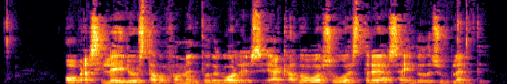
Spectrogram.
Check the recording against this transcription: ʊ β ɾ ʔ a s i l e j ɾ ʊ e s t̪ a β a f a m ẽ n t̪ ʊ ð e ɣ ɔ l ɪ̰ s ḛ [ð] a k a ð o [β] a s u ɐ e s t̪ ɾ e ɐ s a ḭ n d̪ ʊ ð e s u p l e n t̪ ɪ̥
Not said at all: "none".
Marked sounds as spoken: none, w

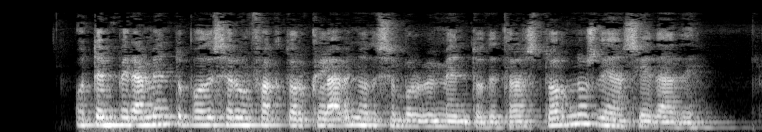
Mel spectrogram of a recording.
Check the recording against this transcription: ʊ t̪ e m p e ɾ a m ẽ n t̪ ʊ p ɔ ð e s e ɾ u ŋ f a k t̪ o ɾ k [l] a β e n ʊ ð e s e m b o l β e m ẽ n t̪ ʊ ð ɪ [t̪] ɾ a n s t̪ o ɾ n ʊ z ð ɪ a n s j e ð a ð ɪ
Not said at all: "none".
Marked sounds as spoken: l, t̪

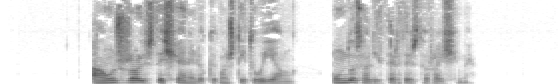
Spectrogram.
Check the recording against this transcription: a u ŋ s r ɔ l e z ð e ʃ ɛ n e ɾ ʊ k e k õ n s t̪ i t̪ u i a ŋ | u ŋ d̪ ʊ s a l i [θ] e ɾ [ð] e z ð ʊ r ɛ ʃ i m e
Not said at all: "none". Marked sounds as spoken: θ, θ

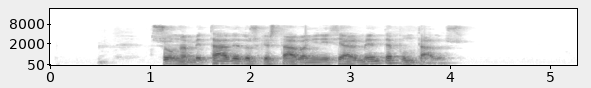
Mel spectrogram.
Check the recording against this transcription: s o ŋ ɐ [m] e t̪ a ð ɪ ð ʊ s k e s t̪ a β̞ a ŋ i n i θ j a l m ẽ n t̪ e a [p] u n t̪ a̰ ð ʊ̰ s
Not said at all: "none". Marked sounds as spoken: m, p

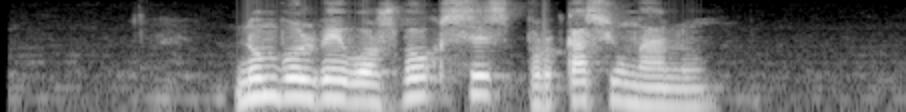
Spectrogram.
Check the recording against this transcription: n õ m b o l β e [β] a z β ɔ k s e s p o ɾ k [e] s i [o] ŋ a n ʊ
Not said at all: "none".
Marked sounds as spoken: w, a, u

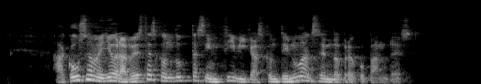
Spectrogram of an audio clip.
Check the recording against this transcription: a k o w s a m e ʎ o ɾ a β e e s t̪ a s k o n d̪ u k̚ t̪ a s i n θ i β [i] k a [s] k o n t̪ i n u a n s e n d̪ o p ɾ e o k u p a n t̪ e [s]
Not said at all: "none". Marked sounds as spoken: i, s, s

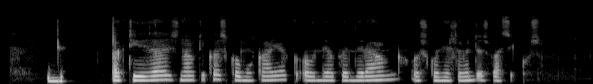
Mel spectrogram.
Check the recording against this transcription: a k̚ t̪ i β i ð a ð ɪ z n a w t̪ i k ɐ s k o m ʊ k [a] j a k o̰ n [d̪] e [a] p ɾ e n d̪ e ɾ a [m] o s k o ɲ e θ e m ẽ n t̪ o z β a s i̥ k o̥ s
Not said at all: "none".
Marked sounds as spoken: a, d̪, a, ŋ

